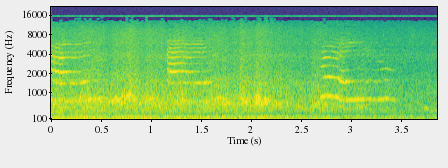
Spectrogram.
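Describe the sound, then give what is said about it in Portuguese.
A cat on a prairie meows three times in drawn-out, wavering calls over a steady low rumbling background noise. “Um gato na pradaria.”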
